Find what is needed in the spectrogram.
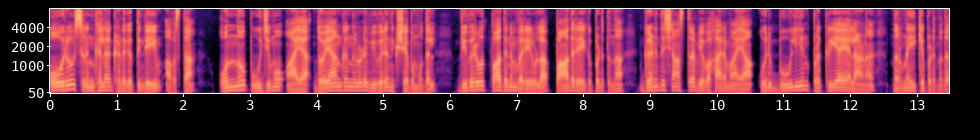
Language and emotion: Malayalam, neutral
